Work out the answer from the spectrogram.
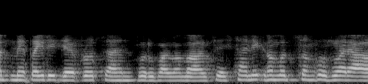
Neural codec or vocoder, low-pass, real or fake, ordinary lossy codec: codec, 16 kHz, 1 kbps, FunCodec, trained on LibriTTS, 50 frames a second; 7.2 kHz; fake; AAC, 16 kbps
